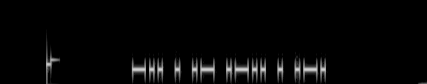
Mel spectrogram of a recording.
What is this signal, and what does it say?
Morse code, heard as a keyed tone, about 28 wpm, 700 Hz. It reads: DEALER
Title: Sentences from Top 1100 Words - New Word Drill Alt - 28wpm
